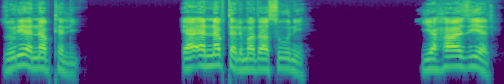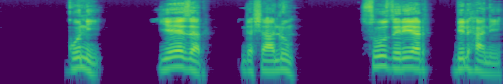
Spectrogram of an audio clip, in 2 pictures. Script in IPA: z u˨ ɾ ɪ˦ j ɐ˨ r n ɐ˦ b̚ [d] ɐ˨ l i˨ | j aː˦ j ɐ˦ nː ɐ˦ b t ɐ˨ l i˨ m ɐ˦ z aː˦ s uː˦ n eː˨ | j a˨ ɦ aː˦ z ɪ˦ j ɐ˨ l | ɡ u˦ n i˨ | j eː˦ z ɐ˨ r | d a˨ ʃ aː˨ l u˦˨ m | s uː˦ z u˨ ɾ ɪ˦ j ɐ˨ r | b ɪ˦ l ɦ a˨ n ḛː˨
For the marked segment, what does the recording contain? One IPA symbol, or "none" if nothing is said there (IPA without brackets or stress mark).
t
